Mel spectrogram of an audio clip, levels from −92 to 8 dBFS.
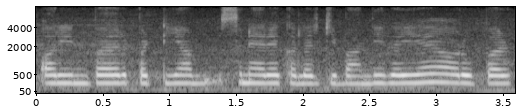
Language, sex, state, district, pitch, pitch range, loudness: Hindi, female, Himachal Pradesh, Shimla, 245 Hz, 240-245 Hz, -14 LUFS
